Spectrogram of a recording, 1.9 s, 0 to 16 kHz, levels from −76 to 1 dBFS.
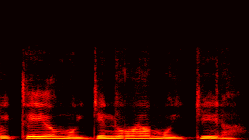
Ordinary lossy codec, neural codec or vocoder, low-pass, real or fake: MP3, 96 kbps; codec, 24 kHz, 1.5 kbps, HILCodec; 10.8 kHz; fake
